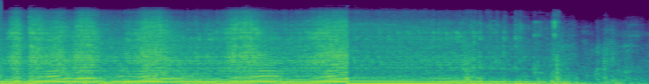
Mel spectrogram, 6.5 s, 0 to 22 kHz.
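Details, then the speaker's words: 1985 Toyota 4Runner after engine rebuild: engine runs lumpy at a steady throb, then drops and fades out, stalling; cause was a connector left unplugged behind the ECU. "I figured out the 4Runner. There was a plug that was unplugged behind the ECU that was making it not run properly."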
